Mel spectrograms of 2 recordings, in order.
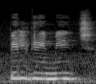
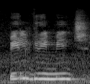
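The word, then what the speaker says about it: pilgrimage: पिलग्रिमेज हज, पिलग्रिमेज हज। यहाँ AGE जो है उसको आपने IG प्रोनाउंस करना है, एज।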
